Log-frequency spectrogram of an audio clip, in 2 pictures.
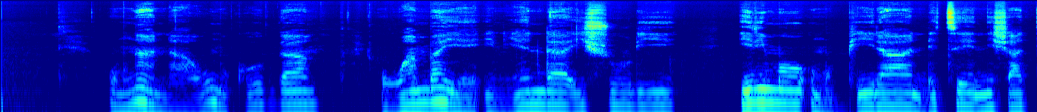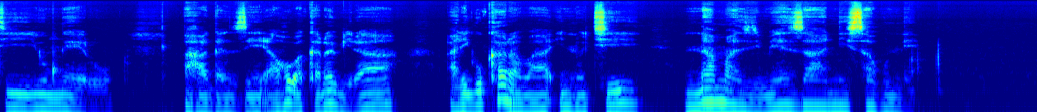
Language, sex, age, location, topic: Kinyarwanda, male, 25-35, Kigali, health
